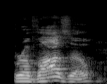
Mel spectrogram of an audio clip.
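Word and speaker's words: Bravazo: Bravazzo, I pronounced that right for our Italian friend. – Yes.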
